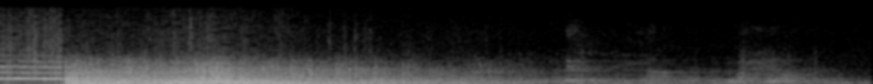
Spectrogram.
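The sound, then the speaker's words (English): A long-range artillery gun fires during practice: one heavy, booming blast opens loudly, then rolls into a long rumbling decay that fades slowly, with a fainter thud near the end. “What was that? Oh, didn't I tell you? It's the long-range artillery school practicing. Don't worry, they all pass over the camp and fall into the sea.”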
